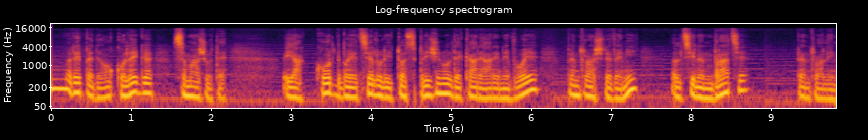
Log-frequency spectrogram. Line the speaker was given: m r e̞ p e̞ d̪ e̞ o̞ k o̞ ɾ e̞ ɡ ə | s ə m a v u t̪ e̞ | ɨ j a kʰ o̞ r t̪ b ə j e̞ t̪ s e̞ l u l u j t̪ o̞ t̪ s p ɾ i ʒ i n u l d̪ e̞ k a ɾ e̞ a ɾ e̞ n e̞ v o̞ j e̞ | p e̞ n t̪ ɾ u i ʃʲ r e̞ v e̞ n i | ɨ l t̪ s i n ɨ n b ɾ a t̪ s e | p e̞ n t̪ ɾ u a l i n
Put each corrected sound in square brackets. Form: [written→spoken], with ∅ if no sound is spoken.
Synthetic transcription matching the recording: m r e̞ p e̞ d̪ e̞ o̞ k o̞ [ɾ→l] e̞ ɡ ə | s ə m a [v→ʒ] u t̪ e̞ | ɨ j a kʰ o̞ r [t̪→d̪] b ə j e̞ t̪ s e̞ l u l u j t̪ o̞ t̪ s p ɾ i ʒ i n u l d̪ e̞ k a ɾ e̞ a ɾ e̞ n e̞ v o̞ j e̞ | p e̞ n t̪ ɾ u [i→a] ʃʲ r e̞ v e̞ n i | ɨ l t̪ s i n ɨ n b ɾ a t̪ s e | p e̞ n t̪ ɾ u a l i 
